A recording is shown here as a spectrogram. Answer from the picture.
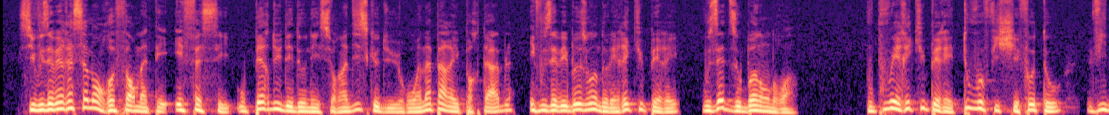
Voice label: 外籍法语男 商业广告 commercial

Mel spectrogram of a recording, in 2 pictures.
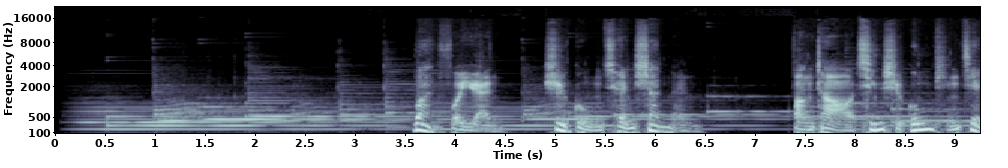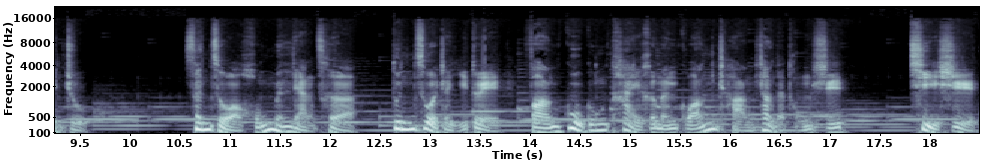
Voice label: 男 纪录片; 万佛园

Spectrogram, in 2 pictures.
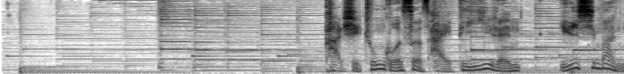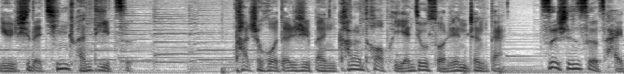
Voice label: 男, 人物介绍, 磁性温厚, 高端

